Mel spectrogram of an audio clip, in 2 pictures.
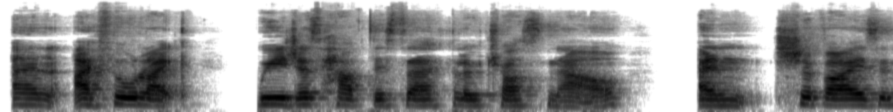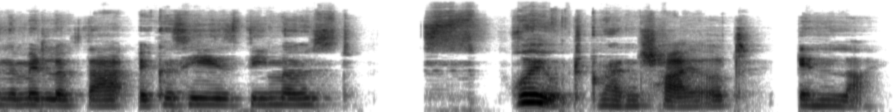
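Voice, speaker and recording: A woman in her late thirties with a fairly low voice, hosting a personal podcast. She speaks in a chatty, candid and conversational way, as if sharing her own life with listeners. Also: steady tone, normal speed. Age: late 30s. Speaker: podcast host. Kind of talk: casual personal podcast monologue.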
